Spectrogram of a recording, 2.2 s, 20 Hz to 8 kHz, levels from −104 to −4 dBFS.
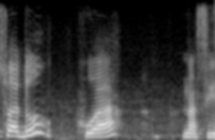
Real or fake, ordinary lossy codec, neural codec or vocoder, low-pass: fake; none; codec, 16 kHz, 6 kbps, DAC; none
